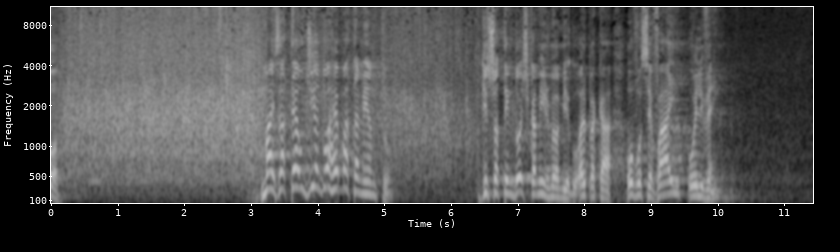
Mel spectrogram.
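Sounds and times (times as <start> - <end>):
speech: 0.0 - 0.3, 3.1 - 5.2, 6.4 - 10.2
church congregation applauding during a sermon: 0.0 - 7.0.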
